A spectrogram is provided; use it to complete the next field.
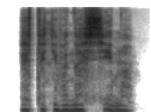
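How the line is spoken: Irritated whisper. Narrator (Russian): прошептала, чувствуя, как в груди поднимается раздражение

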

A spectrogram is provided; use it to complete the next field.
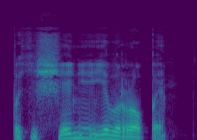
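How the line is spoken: Embarrassed muttering. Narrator (Russian): пробормотал я, смущаясь своей образованности

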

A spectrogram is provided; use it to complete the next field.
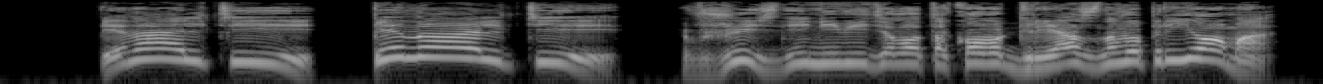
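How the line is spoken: Shouting woman. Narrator (Russian): закричала мадам Трюк

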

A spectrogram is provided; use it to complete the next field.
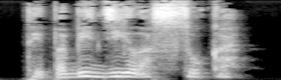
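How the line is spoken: Hissed. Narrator (Russian): прошипел он

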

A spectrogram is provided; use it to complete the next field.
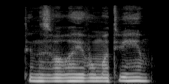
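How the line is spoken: Hoarse question. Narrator (Russian): спрашиваю хрипло

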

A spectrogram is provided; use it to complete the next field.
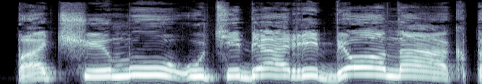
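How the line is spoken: Nearly shouting. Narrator (Russian): почти заорал он

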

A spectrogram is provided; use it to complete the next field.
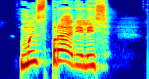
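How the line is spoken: Shout. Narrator (Russian): закричала Азара

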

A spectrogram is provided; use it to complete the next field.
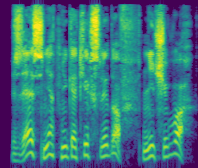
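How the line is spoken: Anxious muttering. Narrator (Russian): встревоженно пробормотал Леблан

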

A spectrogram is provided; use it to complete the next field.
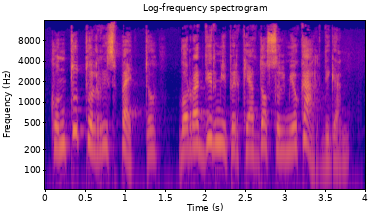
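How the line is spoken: Burst out. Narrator (Italian): sbottò

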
